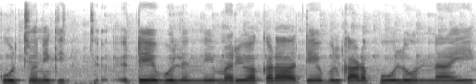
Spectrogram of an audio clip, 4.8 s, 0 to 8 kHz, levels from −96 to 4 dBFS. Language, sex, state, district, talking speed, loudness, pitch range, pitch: Telugu, female, Telangana, Hyderabad, 115 wpm, -16 LUFS, 195-205 Hz, 200 Hz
